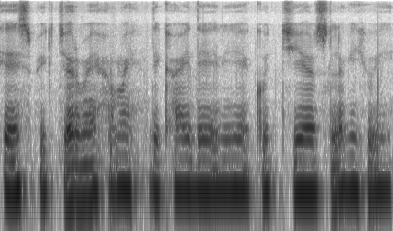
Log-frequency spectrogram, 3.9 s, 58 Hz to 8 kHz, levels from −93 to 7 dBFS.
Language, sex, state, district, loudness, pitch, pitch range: Hindi, male, Himachal Pradesh, Shimla, -15 LUFS, 135 Hz, 130-140 Hz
